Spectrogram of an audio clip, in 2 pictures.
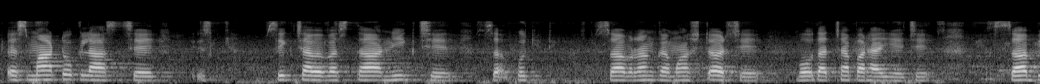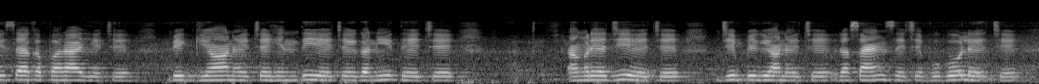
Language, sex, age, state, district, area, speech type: Maithili, male, 18-30, Bihar, Saharsa, rural, spontaneous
